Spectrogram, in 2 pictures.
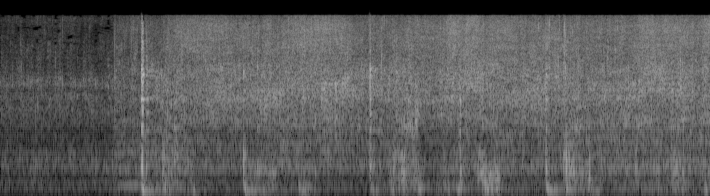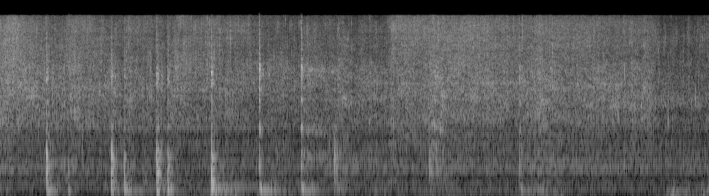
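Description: Tomato, onion and ketchup sauce sizzling in a stainless steel electric wok, the sizzle starting about a second in as a spoonful of rice vinegar goes into the hot pan. A metal spatula stirs and scrapes the wok, with a run of sharp clacks against the metal in the second half.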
